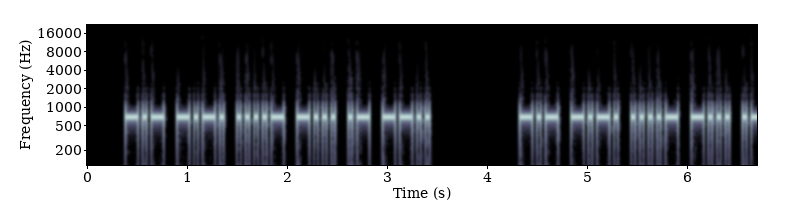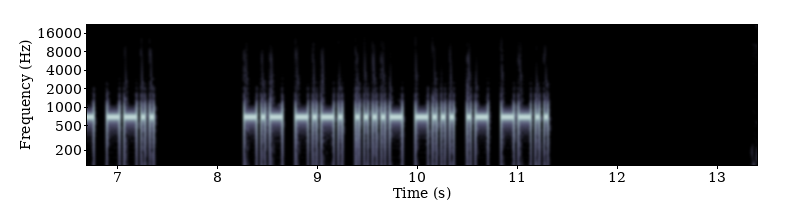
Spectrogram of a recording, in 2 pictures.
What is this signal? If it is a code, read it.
Morse code, heard as a keyed tone, about 28 wpm, 700 Hz. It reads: KC4BAZ KC4BAZ KC4BAZ
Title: USA Call Signs - 6 Characters - Repeated 3x - 28wpm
